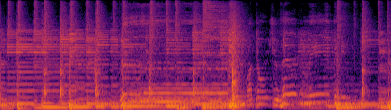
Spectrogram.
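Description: Acoustic country blues band playing, with a cross-harp harmonica taking the lead and bending notes over guitar, bass and drums.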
